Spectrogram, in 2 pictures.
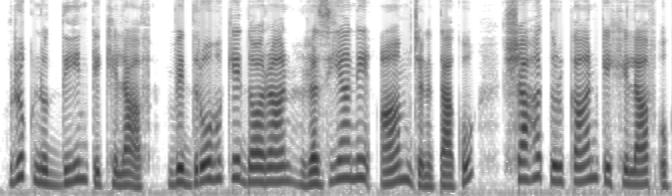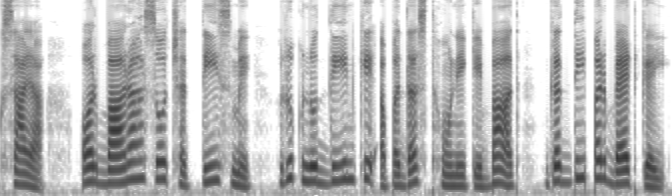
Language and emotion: Hindi, neutral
